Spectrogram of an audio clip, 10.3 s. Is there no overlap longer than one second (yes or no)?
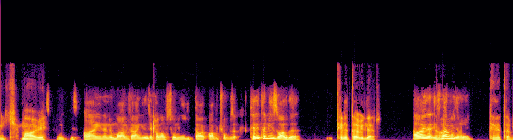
yes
